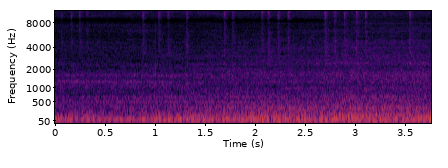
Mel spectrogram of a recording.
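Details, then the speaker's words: Stewart Warner South Wind gasoline heater (1946 setup) in a 1941 Plymouth, fully lit and hot: a steady low roar with an even, slightly building rumble. The ticking heard while igniting at startup has stopped. Running properly. "now there is a ticking noise that you will hear when it first starts up and that is actually uh telling you that it is igniting and normally once it's fully ignited and really hot the ticking noise will go away"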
